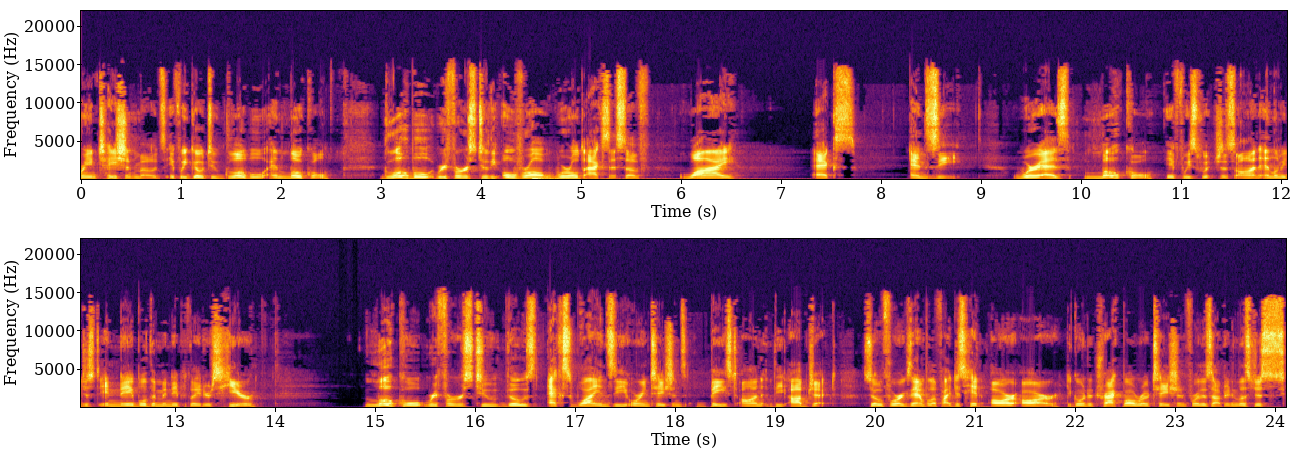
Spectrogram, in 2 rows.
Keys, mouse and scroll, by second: 3.8 scroll down 5, 6.7 scroll down 1, 6.7 KP_1, 9.5 middle click, 10.9 click, 13.4 click, 13.8 scroll up 2, 16.5 scroll up 3, 21.1 r.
